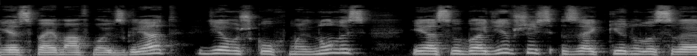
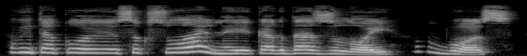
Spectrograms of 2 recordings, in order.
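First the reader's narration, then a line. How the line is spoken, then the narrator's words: Seductive purr. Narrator (Russian): промурлыкала она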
